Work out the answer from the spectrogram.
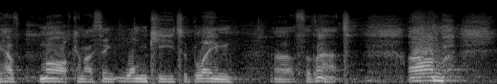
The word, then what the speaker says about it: Wonkhe: In case you're wondering, CG has a silent H like Wonkhe.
